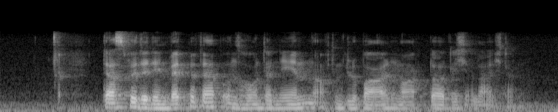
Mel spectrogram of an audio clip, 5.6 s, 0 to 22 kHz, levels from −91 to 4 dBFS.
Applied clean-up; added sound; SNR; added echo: none; none; none; none.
